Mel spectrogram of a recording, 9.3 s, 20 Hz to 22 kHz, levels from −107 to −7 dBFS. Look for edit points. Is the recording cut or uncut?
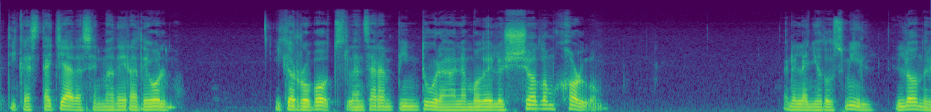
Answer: uncut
